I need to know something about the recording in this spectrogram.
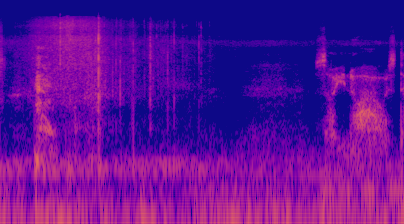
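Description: Rustling and scuffing of fabric and gear while a shot squirrel is handled at a chest pack, with a couple of sharp clicks about half a second in. Low, whispered-sounding voices come in near the end.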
